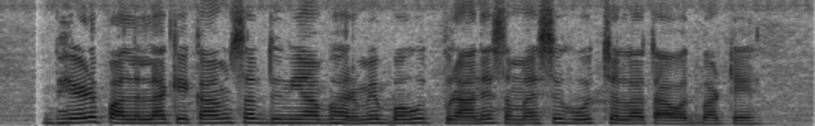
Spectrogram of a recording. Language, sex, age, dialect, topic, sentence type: Bhojpuri, female, 18-24, Western, agriculture, statement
